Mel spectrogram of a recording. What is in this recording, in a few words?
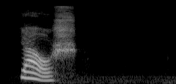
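"钥匙", Chinese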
